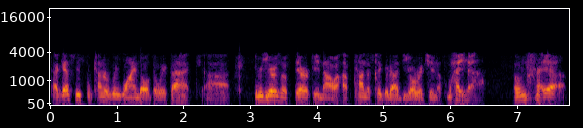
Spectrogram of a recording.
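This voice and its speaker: A man's voice: medium pitch, fairly quick, dry recording. A man from Rwanda, a podcast guest telling his life story with many hesitant fillers and restarts. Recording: tinny phone-like line.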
